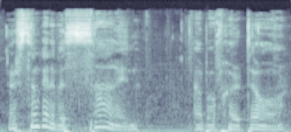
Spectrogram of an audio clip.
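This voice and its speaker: Mellow, low-key man roleplaying through a game. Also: big pitch swings, unhurried. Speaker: gamer roleplaying in character. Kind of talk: improvised in-character gameplay talk.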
